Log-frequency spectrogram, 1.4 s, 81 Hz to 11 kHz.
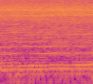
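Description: Race car engine in the Forza Motorsport 7 video game, a steady, droning hum of the motor under acceleration, heard alone for a brief moment.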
